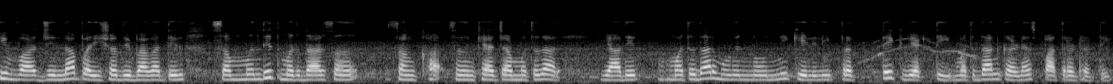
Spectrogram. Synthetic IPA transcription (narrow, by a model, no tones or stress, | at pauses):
kĩʋad͡ʑilːapəɾiɕəd̪ʋibʱaɡat̪iːl | səmbənd̪ʱit̪mət̪d̪aɾsə | səŋkʰasəŋkʰjat͡ɕjamət̪d̪aɾ | jad̪et̪mət̪d̪aɾm̤əɽ̃uːnːonːiːkeleliːpɾət̪jekʋjəkt̪iːmət̪d̪ankəɾɳjaspat̪ɾəʈʰəɾt̪i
